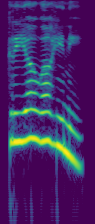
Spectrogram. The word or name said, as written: ಕ್ರಿಯಾವಾಹಿನಿ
